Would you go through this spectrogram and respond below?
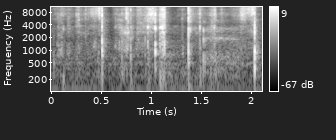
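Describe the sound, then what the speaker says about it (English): A deck of game cards is shuffled by hand at a table, giving a quick run of soft riffling snaps and flutters, close and fairly quiet. "I'm going to shuffle it up just a little bit."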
